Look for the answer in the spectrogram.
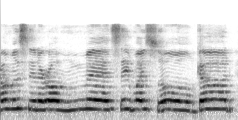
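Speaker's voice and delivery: hammed-up confession of weakness to God; mock lovestruck sinner. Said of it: "You're like".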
